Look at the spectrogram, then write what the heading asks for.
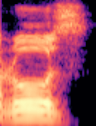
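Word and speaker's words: रोज़: हैं कि रोज, रोज, ये रोज नहीं होता, ये होता है रोज, जे वाली।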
